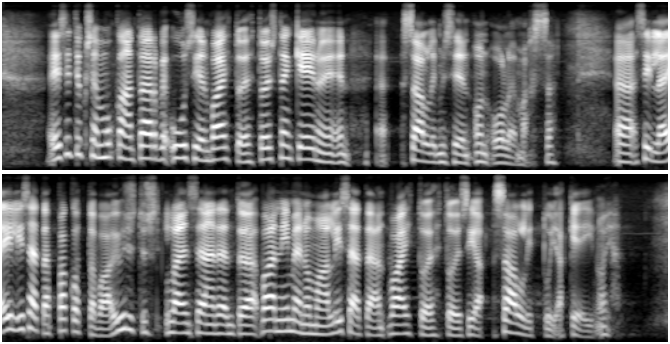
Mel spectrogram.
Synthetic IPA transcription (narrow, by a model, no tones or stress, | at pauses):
ʔesit̪yksemmukɑːnt̪ɑrʋeʔuːsienʋɑiht̪oeht̪oist̪eŋkeinojensɑlːimiseːnonʔolḛmɑ̰sːɑ | silːæeilisæt̪æppɑkot̪ːɑʋɑ̰ːyhdist̪yslɑinsæːdænt̪øæʋɑːnnimenomɑːlisæt̪æːnʋɑiht̪oe̞ht̪oisiɑ̰sɑlːit̪ːujɑ̰keino̰jɑ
